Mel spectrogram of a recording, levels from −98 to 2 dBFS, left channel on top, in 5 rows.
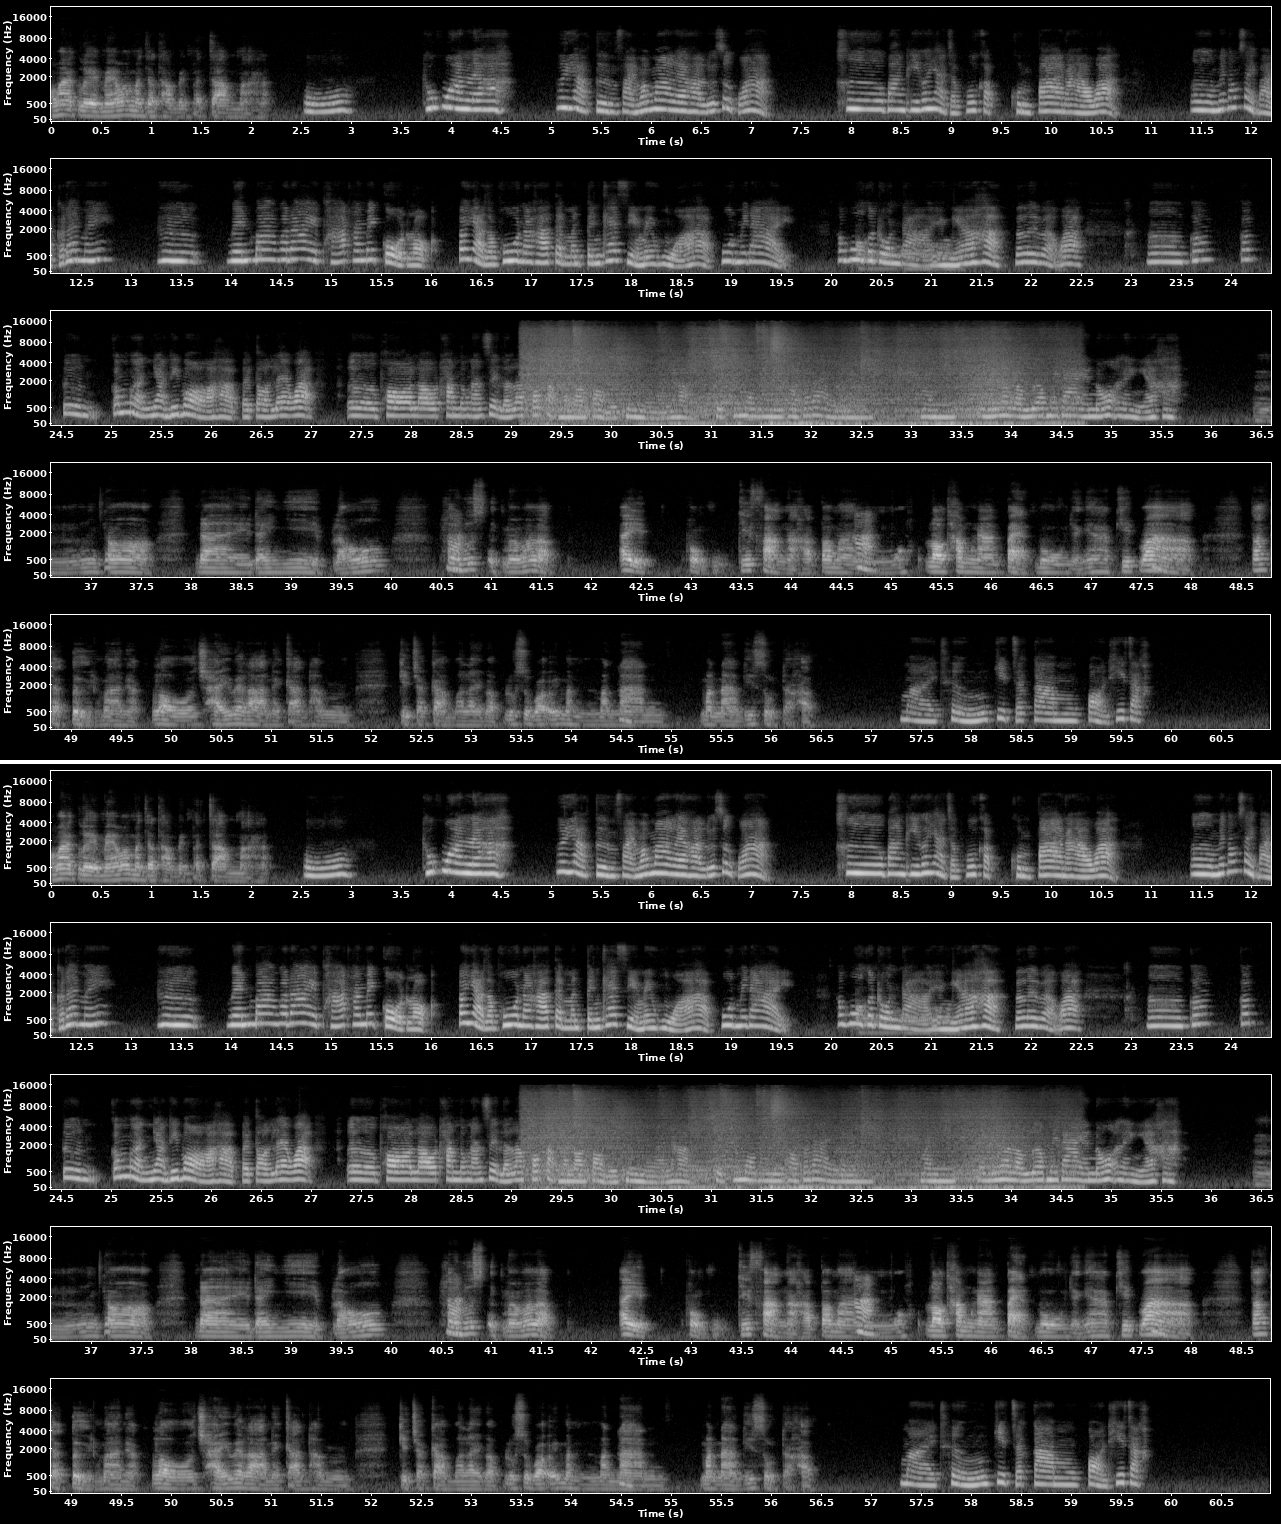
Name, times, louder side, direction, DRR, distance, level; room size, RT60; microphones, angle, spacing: voice 1, 0.0-2.2 20.2-21.2 36.4-41.6 42.3-42.6 43.0-48.0 48.3-54.9 55.3-56.4, right 1 dB, 55° right, 0.9 m, -36 dB
voice 2, 2.5-3.0 3.7-4.6 5.1-7.2 7.9-10.7 11.4-12.8 13.3-13.7 14.0-16.0 16.3-19.6 20.1-22.5 23.2-23.8 24.1-24.2 24.5-27.0 27.4-32.6 33.1-35.7 40.6-40.7 44.6-44.8 47.6-47.7 54.5-54.6 57.3-59.8, right 2 dB, 35° right, 0.3 m, -30 dB
sound 1, 29.1-34.7, left 1 dB, 15° left, 0.6 m, -39 dB
2.8 x 2.1 x 2.3 m
head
